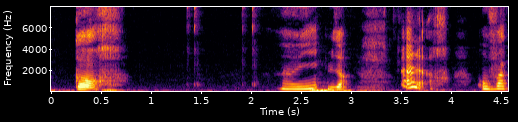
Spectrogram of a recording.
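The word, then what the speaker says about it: corps: Entonces, hemos terminado esta parte le olviden que para decir cuerpo no pronunciamos la ps cor.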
